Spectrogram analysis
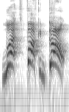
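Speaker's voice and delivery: loud high whooping call; hyped cheer. Real, not acted. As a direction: pump everyone up, shouting. Hyped cheer before memory restore.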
